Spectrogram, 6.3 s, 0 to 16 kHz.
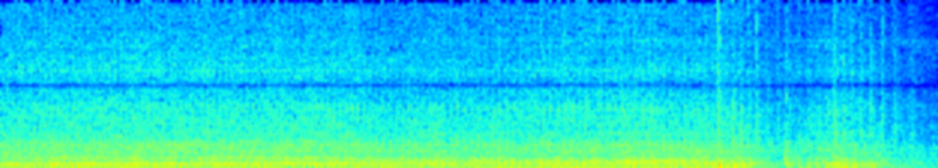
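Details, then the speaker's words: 2008 Roketa Sicily 150 scooter: slightly uneven, loping idle, then revs sag and the engine dies when the throttle is released, during a carb-cleaner leak check; cause unconfirmed. "so he does that too where you go to pull the throttle back in it just dies"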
